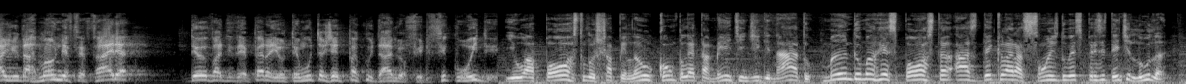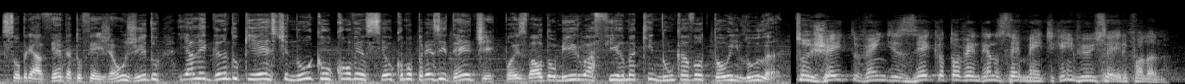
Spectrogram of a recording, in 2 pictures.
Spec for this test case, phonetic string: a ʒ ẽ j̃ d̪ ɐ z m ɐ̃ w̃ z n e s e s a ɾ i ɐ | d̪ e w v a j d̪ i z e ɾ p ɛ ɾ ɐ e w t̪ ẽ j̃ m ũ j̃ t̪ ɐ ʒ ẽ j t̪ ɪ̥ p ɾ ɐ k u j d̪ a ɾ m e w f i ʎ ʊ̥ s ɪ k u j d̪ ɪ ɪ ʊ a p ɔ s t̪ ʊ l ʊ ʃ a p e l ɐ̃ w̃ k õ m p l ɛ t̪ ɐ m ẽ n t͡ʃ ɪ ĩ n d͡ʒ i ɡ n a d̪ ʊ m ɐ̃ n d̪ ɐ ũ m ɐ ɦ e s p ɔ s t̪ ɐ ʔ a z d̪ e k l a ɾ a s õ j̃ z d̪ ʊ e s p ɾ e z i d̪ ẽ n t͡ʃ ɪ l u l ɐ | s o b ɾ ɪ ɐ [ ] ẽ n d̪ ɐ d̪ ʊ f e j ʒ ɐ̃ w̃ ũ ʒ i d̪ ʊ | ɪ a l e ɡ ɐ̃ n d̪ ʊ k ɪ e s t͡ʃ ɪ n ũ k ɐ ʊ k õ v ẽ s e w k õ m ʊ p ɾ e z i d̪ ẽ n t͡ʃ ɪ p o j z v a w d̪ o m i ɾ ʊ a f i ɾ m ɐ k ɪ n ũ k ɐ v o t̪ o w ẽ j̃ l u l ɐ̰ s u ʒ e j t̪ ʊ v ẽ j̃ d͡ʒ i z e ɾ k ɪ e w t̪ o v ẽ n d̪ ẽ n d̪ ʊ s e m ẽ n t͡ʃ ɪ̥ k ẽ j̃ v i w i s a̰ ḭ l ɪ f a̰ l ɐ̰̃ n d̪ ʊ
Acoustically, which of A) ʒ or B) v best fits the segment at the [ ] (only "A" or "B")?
B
